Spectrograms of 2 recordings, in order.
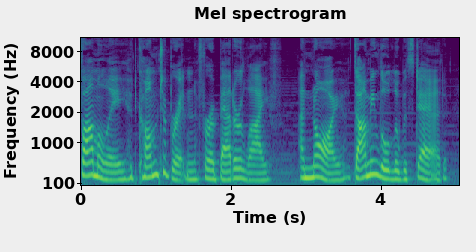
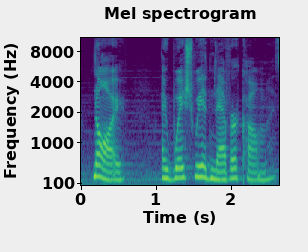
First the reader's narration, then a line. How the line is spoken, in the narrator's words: said Gloria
